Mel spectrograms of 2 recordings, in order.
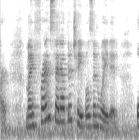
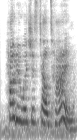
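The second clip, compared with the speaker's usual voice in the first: odd, much higher voice; strange high voice; 8 semitones higher than usual. Acted. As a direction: ask it in a weird squeaky voice. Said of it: "in a strange, high-pitched voice".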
